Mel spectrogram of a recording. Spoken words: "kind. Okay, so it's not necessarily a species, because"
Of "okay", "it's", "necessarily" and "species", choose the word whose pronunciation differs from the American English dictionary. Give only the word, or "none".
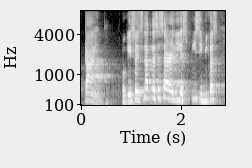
species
